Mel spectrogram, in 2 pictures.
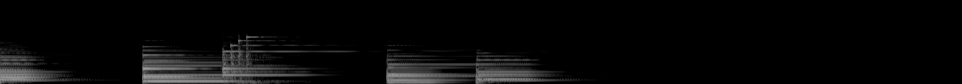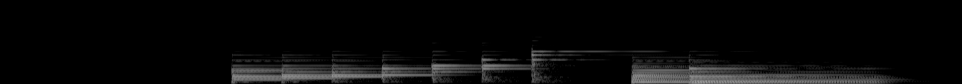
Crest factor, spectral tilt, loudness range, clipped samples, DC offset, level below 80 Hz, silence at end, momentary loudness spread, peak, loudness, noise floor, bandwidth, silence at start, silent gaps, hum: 20 dB; -6.5 dB/octave; 9 LU; under 0.1%; under 0.1%; -56 dBFS; 0.7 s; 18 LU; -18 dBFS; -37 LUFS; under -90 dBFS; 4.1 kHz; 0 s; 9.20-11.93 s; none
